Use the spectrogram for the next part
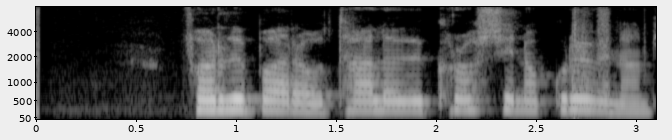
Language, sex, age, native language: Icelandic, male, 11, Icelandic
